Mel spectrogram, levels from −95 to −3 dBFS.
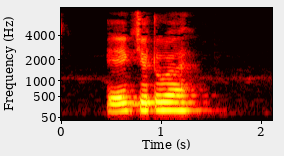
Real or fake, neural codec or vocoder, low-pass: real; none; 7.2 kHz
